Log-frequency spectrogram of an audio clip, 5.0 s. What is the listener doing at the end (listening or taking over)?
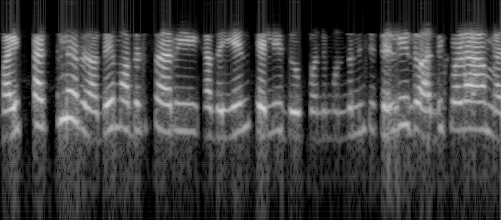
taking over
